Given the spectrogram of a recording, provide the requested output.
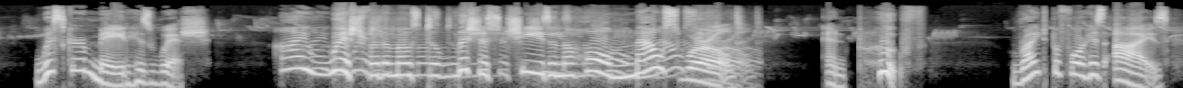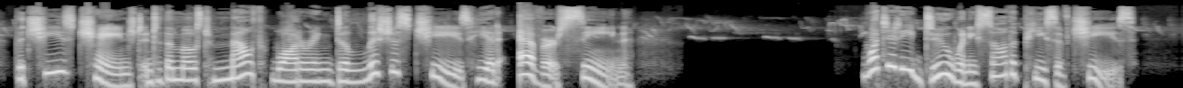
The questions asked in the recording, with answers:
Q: What did he do when he saw the piece of cheese?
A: He made his wish.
